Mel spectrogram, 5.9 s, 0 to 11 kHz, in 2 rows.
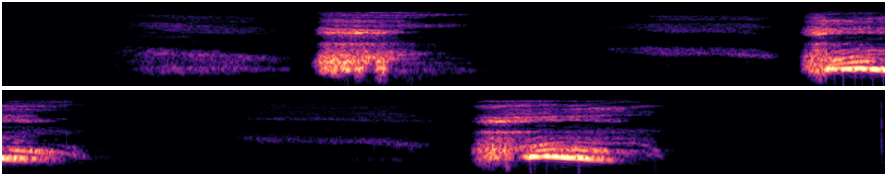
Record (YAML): exhalation_length: 5.9 s
exhalation_amplitude: 29435
exhalation_signal_mean_std_ratio: 0.41
survey_phase: beta (2021-08-13 to 2022-03-07)
age: 45-64
gender: Male
wearing_mask: 'No'
symptom_none: true
smoker_status: Never smoked
respiratory_condition_asthma: false
respiratory_condition_other: false
recruitment_source: REACT
submission_delay: 3 days
covid_test_result: Negative
covid_test_method: RT-qPCR
influenza_a_test_result: Unknown/Void
influenza_b_test_result: Unknown/Void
